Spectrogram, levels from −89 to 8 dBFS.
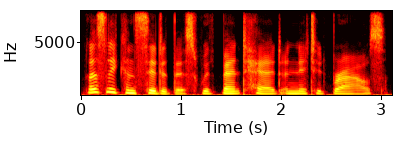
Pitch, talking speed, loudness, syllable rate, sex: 205 Hz, 175 wpm, -18 LUFS, 4.7 syllables/s, female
